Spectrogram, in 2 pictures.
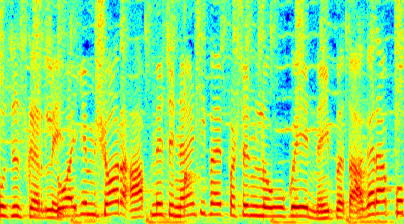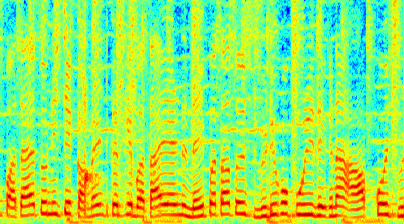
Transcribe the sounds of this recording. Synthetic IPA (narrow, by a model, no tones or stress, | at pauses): oːʃɪʃkɐɾlẽːoaːiɛmʃɔːɾaːpnẽsenaːɪ̃ɳʈipʰaːɪʋpɐɾsɛ̃ɳʈloːɡõkojenɐɦĩpɐt̪aɐɡəɾaːp̚kopɐt̪aet̪oniːt͡ʃekɐmẽːɳʈ̚kɐɾkebɐt̪aːeɛ̃ːɳɖnɐɦĩpɐt̪at̪oɪsʋiːɖijokopuːɾid̪eːkʰnaaːp̚koɪsʋɪ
